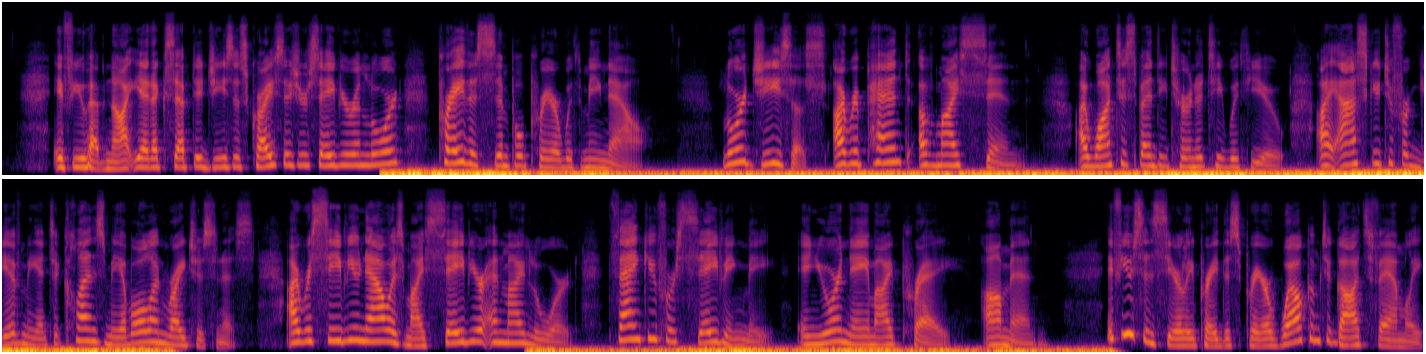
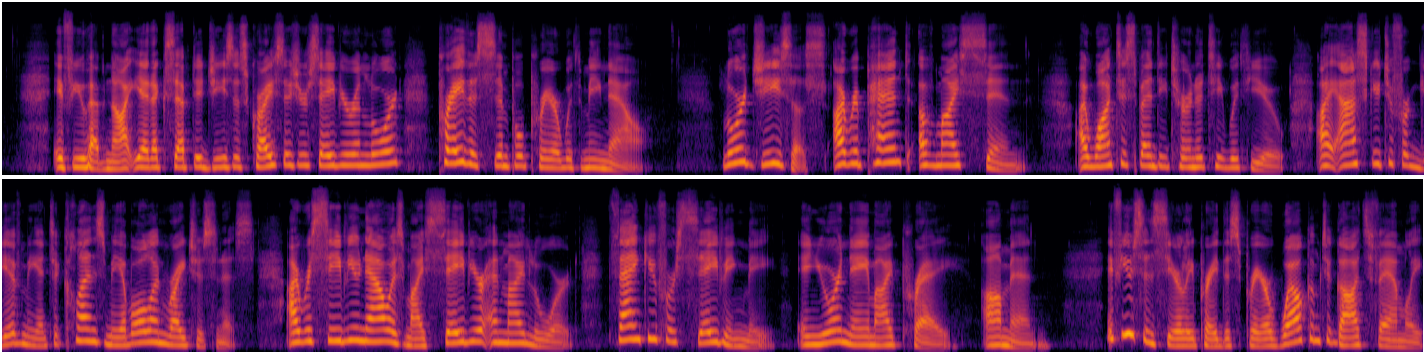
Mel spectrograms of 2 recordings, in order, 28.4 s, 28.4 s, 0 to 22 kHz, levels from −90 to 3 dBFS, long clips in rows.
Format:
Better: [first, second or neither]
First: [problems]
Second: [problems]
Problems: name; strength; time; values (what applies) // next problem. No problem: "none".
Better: second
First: low rumble; noticeable; from 4 to 16 s and from 19 to 25 s; 20 dB below the speech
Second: none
